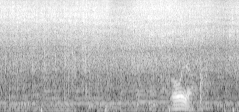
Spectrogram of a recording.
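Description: Chicken legs sizzle steadily in olive oil in a pan, a continuous fry that runs throughout, while a voice briefly speaks near the end.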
